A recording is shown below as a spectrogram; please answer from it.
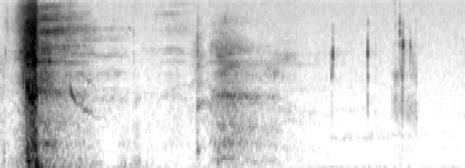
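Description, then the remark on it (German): A loud, noisy exhale opens, followed by a few softer breaths and small mouth sounds, with no one talking. “Uke hört man atmen.”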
